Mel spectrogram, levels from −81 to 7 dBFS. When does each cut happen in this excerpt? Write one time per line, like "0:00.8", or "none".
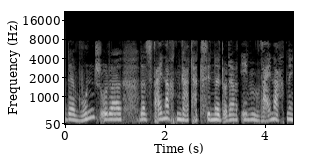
0:01.5
0:02.5
0:03.5

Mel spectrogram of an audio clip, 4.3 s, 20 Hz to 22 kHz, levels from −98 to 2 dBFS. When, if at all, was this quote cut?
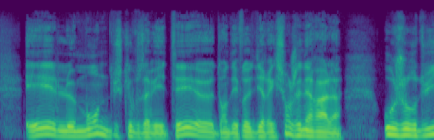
0:01.1
0:02.4

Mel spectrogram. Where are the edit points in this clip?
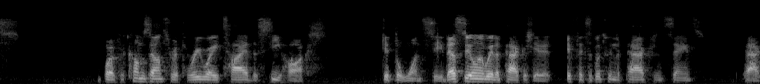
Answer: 0:03.6
0:05.3
0:06.0

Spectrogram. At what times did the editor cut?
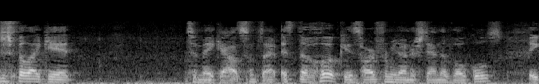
0:01.8
0:03.6

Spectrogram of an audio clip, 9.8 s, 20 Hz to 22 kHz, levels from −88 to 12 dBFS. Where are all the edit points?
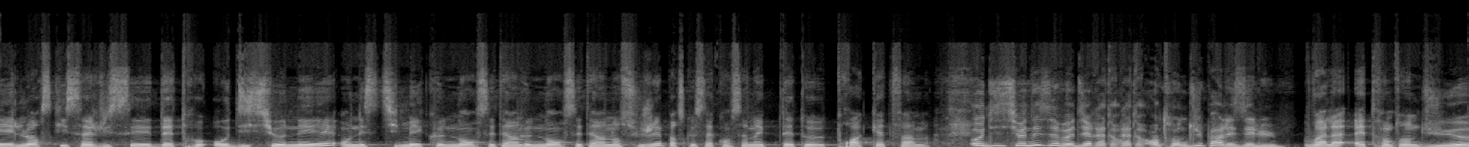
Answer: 0:02.3
0:03.5
0:07.5

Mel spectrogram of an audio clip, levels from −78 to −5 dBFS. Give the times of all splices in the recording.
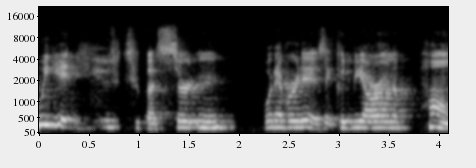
none

